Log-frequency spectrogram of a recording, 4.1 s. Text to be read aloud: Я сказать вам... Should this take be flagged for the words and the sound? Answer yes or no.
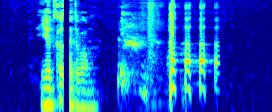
yes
